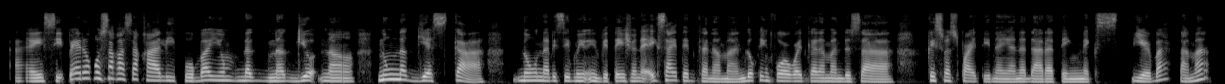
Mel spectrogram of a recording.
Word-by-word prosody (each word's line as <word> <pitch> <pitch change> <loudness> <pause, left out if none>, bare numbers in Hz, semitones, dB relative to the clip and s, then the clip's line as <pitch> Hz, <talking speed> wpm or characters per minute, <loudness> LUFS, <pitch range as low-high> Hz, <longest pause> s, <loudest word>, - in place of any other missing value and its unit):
I 150 0 +1
see 160 - -2
pero 265 - 0
kung 285 -2 +2
saka-sakali 230 -9 0
po 160 - +1
ba 190 - +2
'yong 190 -2 -1
nag 175 -1 +1
nag 155 -1 +1
yo 185 +5 +4
na 150 -2 +2 0.2
no'ng 225 +4 +4
nag-yes 175 -5 0
ka 150 -8 0 0.3
no'ng 180 0 +2
na-receive 170 0 0
mo 165 - +3
'yong 165 - +1
invitation 155 +1 0
eh, - - +2
excited 180 -3 -1
ka 150 -1 -2
naman? 130 -1 0
Looking 175 +2 -1
forward 155 -3 +2
ka 155 - -1
naman 145 -1 +1
do'n 140 -1 0
sa 140 -1 +1 0.6
Christmas 170 -5 -1
party 140 -2 -2
na 135 -1 -1
'yan 125 +1 +1
na - - 0
darating 130 -1 +1
next 130 -2 -3
year 145 -4 +2
ba 195 - -2
tama? 160 +12 -1
160 Hz, 195 wpm, -22 LUFS, 145-180 Hz, 0.6 s, yo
